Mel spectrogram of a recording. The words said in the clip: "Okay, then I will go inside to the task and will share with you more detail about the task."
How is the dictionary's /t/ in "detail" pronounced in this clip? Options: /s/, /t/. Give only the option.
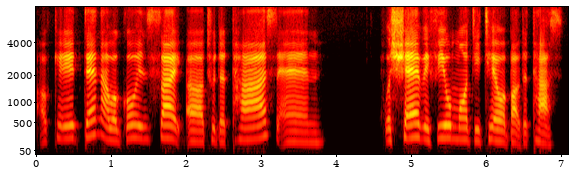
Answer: /t/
